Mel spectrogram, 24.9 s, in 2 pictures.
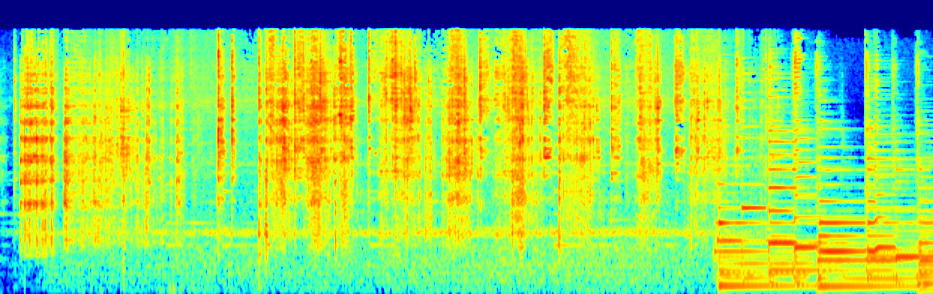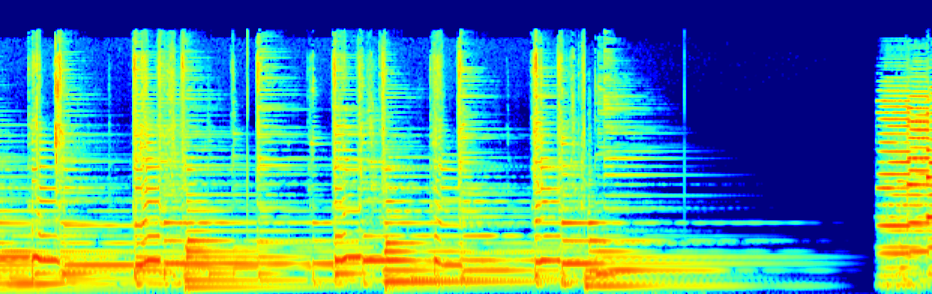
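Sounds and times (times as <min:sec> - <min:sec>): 
coffee beans rattling in a pan while roasting: 0:00.0 - 0:10.2
music: 0:09.6 - 0:24.8.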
